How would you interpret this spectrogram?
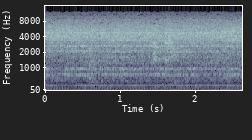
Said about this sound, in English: we've got the blender in the background here at the cafe for a moment.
